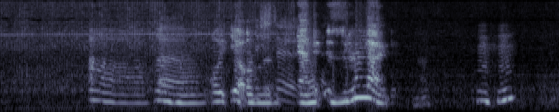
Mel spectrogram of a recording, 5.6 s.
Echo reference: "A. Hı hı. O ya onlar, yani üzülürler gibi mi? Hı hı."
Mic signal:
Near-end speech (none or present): present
